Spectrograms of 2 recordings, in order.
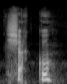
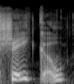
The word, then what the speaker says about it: Shaco: hur uttalar du det? Chaco. Jag också! Och alla skriker på mig och bara nej det är faktiskt Shaco. Ja, nej, men jag säger också Shaco.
